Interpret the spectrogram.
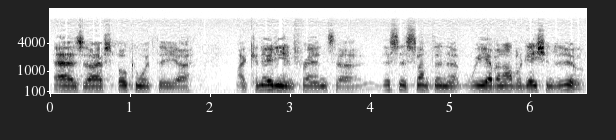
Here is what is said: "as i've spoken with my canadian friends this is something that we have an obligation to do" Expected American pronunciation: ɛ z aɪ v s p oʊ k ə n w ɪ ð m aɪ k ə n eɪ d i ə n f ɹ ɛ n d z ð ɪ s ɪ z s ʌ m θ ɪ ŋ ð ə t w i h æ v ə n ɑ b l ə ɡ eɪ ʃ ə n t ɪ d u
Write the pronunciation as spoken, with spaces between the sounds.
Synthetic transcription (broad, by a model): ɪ z aɪ v s p oʊ k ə n w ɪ ð m aɪ k ə n eɪ d i ə n f ɹ ɛ n d z ð ɪ s ɪ z s ʌ m θ ɪ ŋ ð ə t w i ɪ v ə n ɑ b l ə ɡ eɪ ʃ ə n t ɪ d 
